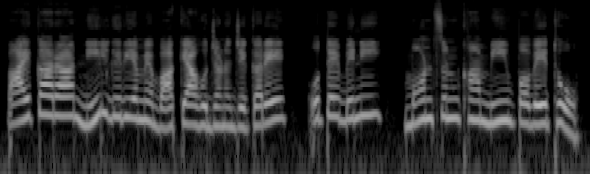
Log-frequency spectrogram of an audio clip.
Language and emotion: Sindhi, neutral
